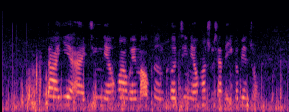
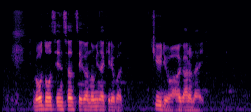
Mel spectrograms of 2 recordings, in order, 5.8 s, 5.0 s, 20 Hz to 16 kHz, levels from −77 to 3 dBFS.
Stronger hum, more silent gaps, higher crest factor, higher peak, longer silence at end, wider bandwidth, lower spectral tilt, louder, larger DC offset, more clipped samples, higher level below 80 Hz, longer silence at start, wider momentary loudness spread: neither; neither; about the same, 18 dB vs 18 dB; first, -2 dBFS vs -8 dBFS; second, 0 s vs 1 s; second, 8 kHz vs 11.5 kHz; about the same, -6 dB/octave vs -5.5 dB/octave; first, -20 LUFS vs -26 LUFS; neither; neither; first, -46 dBFS vs -58 dBFS; second, 0.05 s vs 0.25 s; second, 12 LU vs 23 LU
